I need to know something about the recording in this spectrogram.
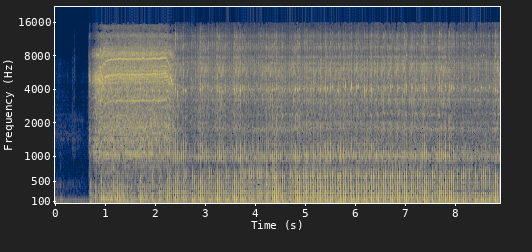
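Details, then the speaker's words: Microcosm H76 twin-cylinder model engine after valve lapping and new rings, started at low speed, slightly warm: briefly fires on both cylinders, then settles into an uneven, lopsided beat, missing on one cylinder; valve clearances still correct. "try it again I guess you're missing again and we're back down to one cylinder wonderful isn't that great guys"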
